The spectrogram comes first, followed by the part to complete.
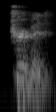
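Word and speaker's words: tribade: They called them tribads. Is that how you pronounce it? I don't know. Let's have a look. Tribid. Tribid. Fine.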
